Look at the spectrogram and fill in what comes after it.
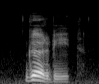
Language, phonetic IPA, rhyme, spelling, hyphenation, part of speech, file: Hungarian, [ˈɡørbiːt], -iːt, görbít, gör‧bít, verb, Hu-görbít.ogg
- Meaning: to bend (to cause something to change its shape into a curve)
